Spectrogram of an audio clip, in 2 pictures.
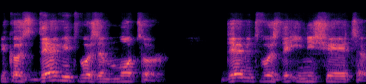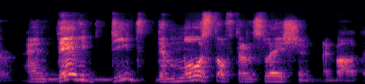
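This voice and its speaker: In a Russian accent, a man with a fairly high pitch speaks at a moderate pace, somewhat breathy, with lively intonation and big swings in loudness. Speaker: academic researcher and translator. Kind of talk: conference talk. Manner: halting.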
